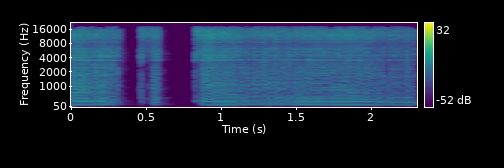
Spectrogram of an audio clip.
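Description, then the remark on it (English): A voice makes a loud, buzzing fart imitation: a short blurt, a brief stutter and pause, then a long sustained raspberry that drones on steadily to the end. “But he just used some of the air in him to fart himself up and a bit out of my reach, and going like this.”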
